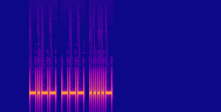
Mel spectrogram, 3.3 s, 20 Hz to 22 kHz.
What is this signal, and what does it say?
Morse code, heard as a keyed tone, about 40 wpm, 700 Hz. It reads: YO4
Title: Callsign Prefixes for Top 25 DXCC - 40wpm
